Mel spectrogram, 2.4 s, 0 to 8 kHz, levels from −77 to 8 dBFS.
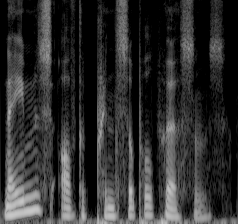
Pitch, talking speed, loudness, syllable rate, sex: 120 Hz, 125 wpm, -19 LUFS, 4.2 syllables/s, male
